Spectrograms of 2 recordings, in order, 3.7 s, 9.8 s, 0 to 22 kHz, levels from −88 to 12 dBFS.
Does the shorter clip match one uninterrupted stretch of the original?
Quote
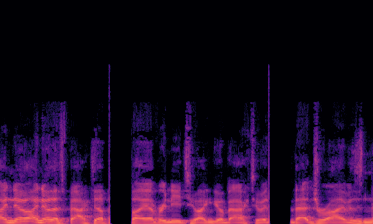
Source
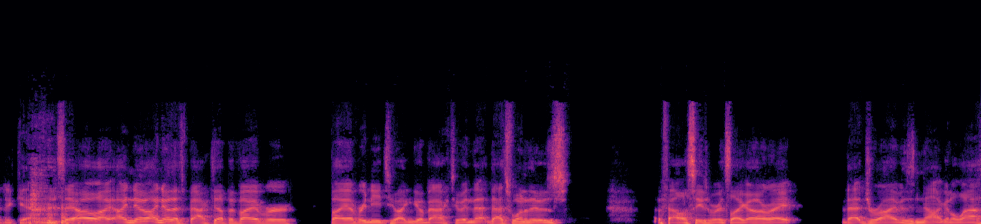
no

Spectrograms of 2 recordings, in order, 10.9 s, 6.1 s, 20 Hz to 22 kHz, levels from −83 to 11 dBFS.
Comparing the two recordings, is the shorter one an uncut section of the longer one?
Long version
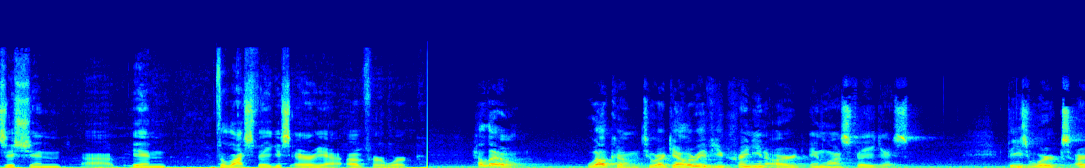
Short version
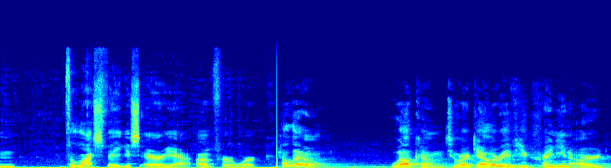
no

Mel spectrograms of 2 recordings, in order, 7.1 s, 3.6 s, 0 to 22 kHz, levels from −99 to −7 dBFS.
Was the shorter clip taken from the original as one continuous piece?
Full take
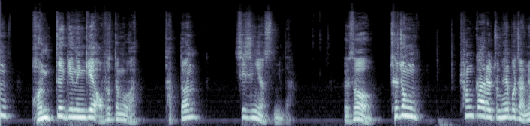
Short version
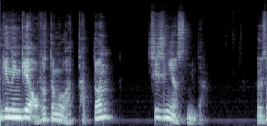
no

